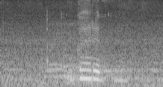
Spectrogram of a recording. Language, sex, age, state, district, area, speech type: Gujarati, female, 18-30, Gujarat, Valsad, rural, spontaneous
